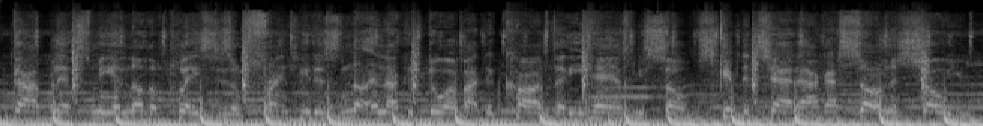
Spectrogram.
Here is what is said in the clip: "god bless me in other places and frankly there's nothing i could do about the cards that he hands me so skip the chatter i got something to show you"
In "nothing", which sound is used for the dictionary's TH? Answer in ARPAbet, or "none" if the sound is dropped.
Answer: TH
